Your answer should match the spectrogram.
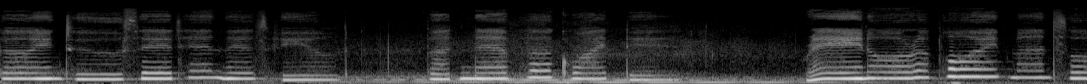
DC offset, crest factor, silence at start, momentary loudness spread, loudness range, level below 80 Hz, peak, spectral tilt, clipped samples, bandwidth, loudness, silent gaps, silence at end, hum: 0.2%; 16 dB; 0 s; 18 LU; 3 LU; -48 dBFS; -4 dBFS; -7 dB/octave; under 0.1%; 13.5 kHz; -20 LUFS; none; 0 s; none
